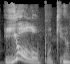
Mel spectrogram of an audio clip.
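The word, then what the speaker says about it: Joulupukki: Итак, в Финляндии финского Деда Мороза зовут Йолупуки. Йолупуки? Да. – Переводится... Только у них ударение всегда на первый слог. – Йолупуки.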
